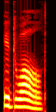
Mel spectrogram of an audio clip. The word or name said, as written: edwald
